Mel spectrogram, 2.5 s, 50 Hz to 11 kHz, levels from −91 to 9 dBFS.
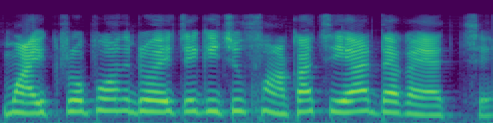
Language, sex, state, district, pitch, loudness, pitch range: Bengali, female, West Bengal, Purulia, 275 Hz, -14 LUFS, 250-280 Hz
